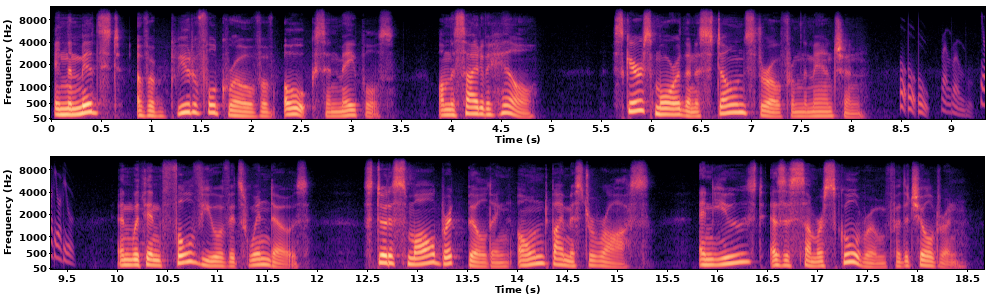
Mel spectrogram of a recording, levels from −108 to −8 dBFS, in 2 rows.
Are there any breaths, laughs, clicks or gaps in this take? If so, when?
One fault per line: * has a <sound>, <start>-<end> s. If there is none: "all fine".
* has a chirp, 8.5-9.6 s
